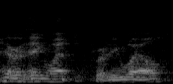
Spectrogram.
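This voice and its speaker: An American man in his nineties, an old veteran remembering his past in an interview, haltingly, with pauses and throat clearing. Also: mid-range voice, steady tone. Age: 90s. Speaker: war veteran being interviewed. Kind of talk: oral history interview, recounting memories. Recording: roomy, distant microphone, some background noise.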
